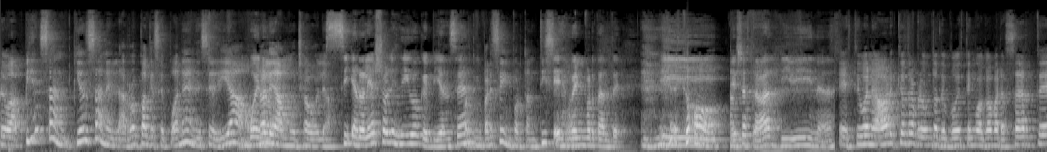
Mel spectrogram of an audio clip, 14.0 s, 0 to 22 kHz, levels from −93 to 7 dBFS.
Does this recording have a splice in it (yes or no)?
yes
